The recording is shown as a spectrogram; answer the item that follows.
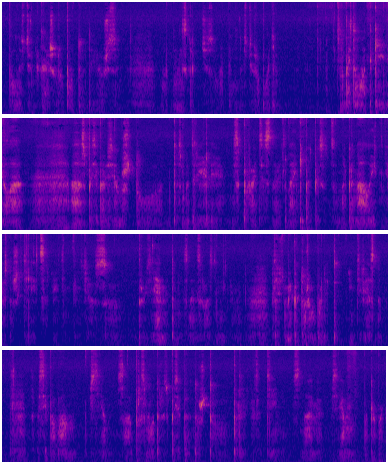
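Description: A man speaking in a whisper, in short phrases with brief pauses.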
